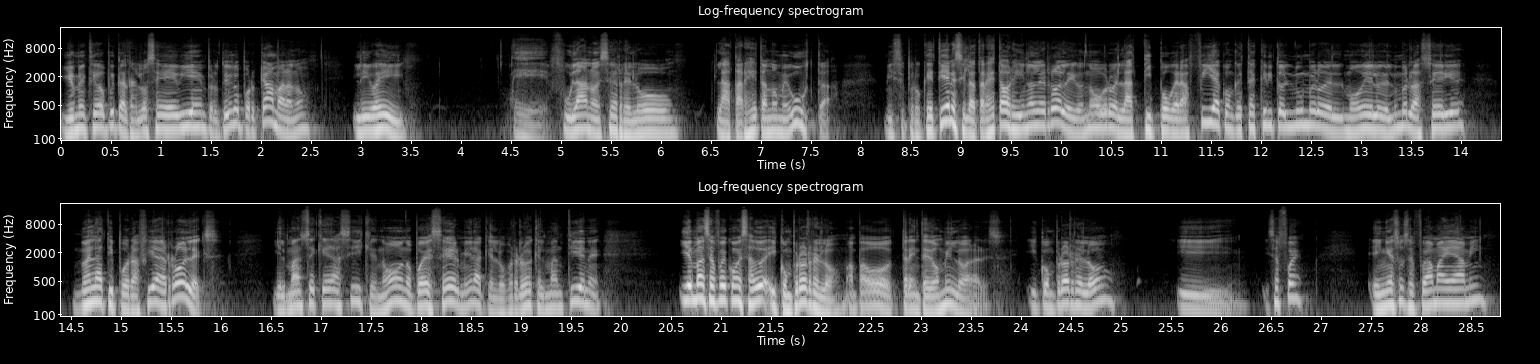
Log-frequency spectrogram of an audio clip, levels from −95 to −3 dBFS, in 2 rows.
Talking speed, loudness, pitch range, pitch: 240 wpm, -27 LUFS, 130-170 Hz, 150 Hz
